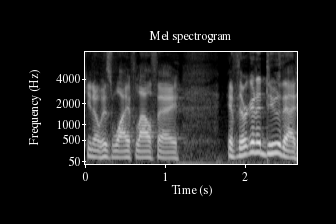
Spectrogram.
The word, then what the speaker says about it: Laufey: It's Faye, because like her name is Faye, so it's Laufey.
